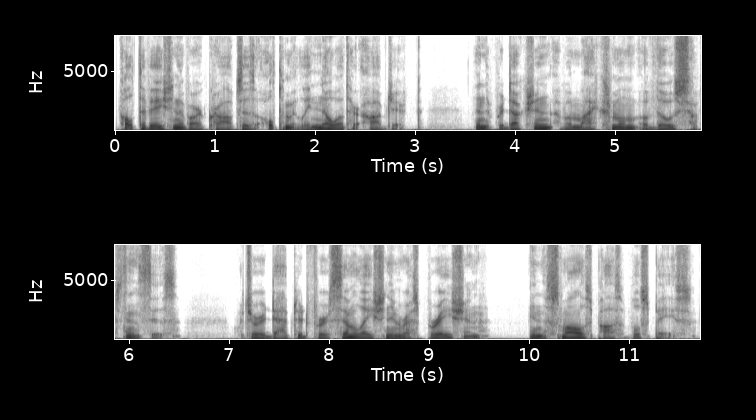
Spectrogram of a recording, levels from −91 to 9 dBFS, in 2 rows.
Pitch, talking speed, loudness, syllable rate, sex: 90 Hz, 160 wpm, -19 LUFS, 6.1 syllables/s, male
